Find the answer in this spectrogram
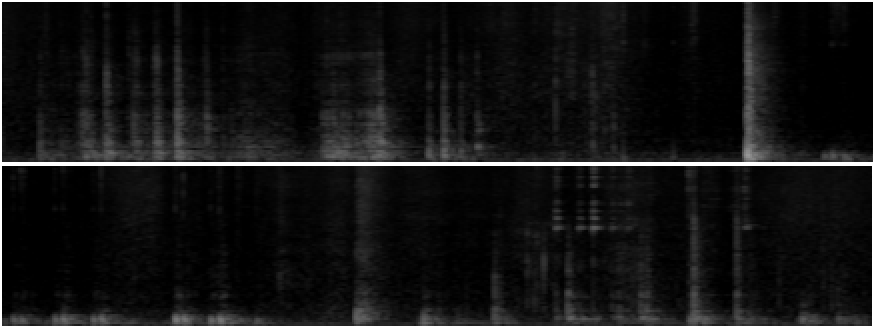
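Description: Objects handled close to the microphone on a hard surface: a string of soft taps, knocks and rubs with one sharp knock about halfway through, a baseball turned in the hand, and glass jars clinking with a brief ring near the end.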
